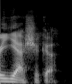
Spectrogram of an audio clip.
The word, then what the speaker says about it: Yashica: Do you pronounce it Yashica or Yashica? – It's Yashica.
